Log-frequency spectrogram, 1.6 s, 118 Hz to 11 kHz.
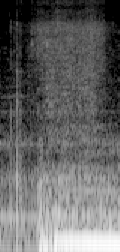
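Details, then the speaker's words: Mercedes-Benz ML W164 AIRmatic air suspension, compressor self-test via Xentry, heard from outside: after a short pause a low, steady hum starts and holds evenly without knocks or rattles; compressor works flawlessly. "сейчас вот заработал слышно снаружи"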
